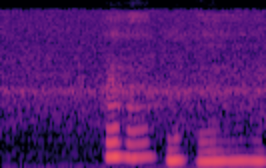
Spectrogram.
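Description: A woman humming with closed lips: three notes, each a little lower than the last, starting a little under a second in, with the last note held.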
